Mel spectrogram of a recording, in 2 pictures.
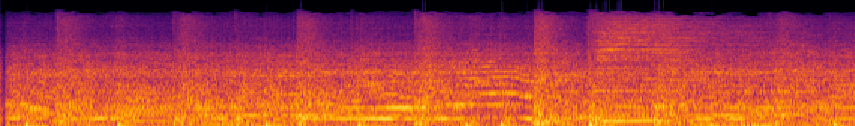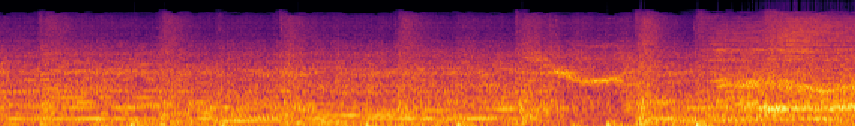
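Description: Live rock band playing loud: electric guitars holding notes over a drum kit with repeated cymbal and drum hits.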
